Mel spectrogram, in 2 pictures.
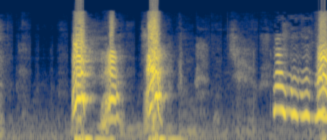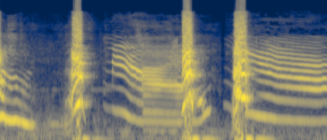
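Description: Small dog barking in sharp, short barks, about six in all, with long high drawn-out calls that waver and glide in pitch between them.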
